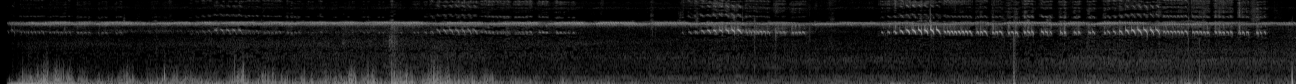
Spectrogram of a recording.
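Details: Emma field cricket drawn to a neighbourhood drugstore's light, singing bursts of rapid pulsed chirps that repeat every couple of seconds above a steady high whine; low rumbling handling or traffic noise fills the first five seconds.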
